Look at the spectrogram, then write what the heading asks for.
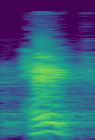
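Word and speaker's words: hack: आगे अगर देखेंगे इसी तरह से हेक एच ए एच ए सी के। देखो सी के तुरंत बाद के आया। तो अब सी का प्रोनाउंसिएशन नहीं होगा। तो इसको क्या पढ़ोगे? हेक।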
